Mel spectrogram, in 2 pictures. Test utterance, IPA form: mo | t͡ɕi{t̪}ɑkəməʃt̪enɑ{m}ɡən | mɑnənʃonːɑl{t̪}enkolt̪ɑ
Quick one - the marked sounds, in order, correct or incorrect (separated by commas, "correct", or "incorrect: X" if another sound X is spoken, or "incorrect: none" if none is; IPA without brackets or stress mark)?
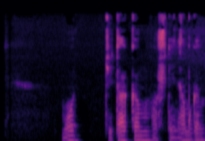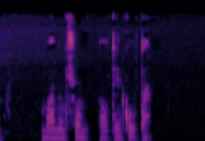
correct, correct, correct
